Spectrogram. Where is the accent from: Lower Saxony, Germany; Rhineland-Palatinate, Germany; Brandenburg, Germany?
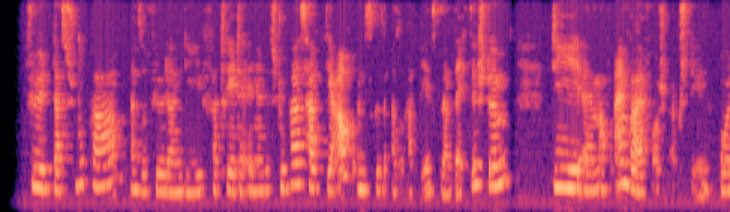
Lower Saxony, Germany; Hannover; Wie bereits erwähnt, komme ich aus dem Norden Hannovers.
